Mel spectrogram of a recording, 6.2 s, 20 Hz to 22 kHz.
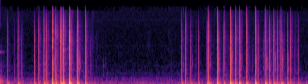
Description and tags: monkey running paws 1
Foley SFX produced by my me and the other members of my foley class for the jungle car chase segment of the fourth Indiana Jones film.
monkey, paws, running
